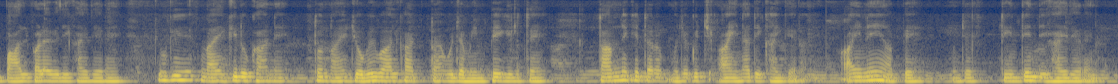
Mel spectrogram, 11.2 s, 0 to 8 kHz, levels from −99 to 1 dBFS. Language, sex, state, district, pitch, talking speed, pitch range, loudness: Hindi, male, Maharashtra, Sindhudurg, 120 Hz, 220 wpm, 115-130 Hz, -17 LUFS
